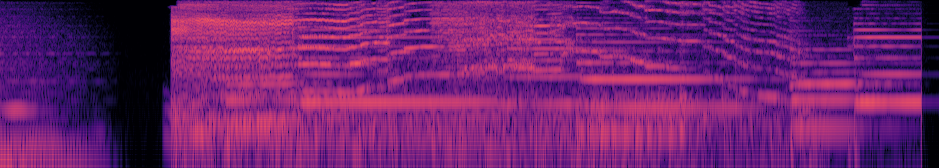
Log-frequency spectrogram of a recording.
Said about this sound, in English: I guess the goat's out wandering around somewhere, maybe cleaning the grounds of Poison Ivy, for all I know.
